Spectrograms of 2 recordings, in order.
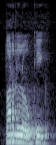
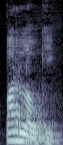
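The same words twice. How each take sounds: First: The first vowel is short. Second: The first vowel is short.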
